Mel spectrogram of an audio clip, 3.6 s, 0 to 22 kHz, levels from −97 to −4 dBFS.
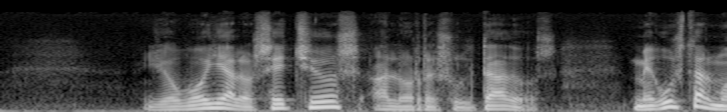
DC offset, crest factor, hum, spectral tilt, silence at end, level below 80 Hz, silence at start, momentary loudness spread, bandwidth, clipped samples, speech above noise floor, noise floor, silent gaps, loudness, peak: under 0.1%; 16 dB; none; -6.5 dB/octave; 0 s; -50 dBFS; 0 s; 10 LU; 14 kHz; under 0.1%; 26 dB; -51 dBFS; none; -26 LUFS; -10 dBFS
